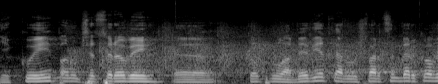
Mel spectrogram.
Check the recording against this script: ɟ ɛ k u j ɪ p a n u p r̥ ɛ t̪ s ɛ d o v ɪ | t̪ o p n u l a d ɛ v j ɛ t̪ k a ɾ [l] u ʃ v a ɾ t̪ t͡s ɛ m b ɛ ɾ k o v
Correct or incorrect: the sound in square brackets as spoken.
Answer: correct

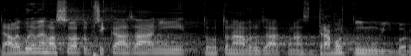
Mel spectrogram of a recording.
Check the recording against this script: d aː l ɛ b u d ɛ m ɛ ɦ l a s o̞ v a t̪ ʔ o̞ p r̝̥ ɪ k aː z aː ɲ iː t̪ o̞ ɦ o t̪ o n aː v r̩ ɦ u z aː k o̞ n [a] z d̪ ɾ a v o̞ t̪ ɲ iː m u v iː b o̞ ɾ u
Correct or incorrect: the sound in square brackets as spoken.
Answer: correct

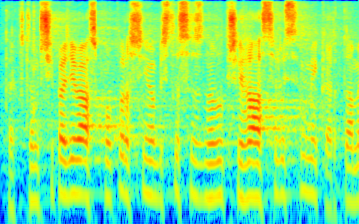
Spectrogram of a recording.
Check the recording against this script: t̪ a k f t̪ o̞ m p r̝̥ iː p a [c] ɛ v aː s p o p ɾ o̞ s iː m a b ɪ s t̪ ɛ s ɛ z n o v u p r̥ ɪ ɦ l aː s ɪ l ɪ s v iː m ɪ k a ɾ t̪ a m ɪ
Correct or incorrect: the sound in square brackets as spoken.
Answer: incorrect: ɟ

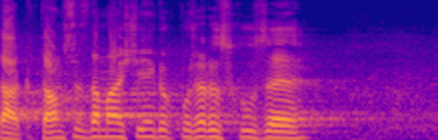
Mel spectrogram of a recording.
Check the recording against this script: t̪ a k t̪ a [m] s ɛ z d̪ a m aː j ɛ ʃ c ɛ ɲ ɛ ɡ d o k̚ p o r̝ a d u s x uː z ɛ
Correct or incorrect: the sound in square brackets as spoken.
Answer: correct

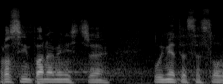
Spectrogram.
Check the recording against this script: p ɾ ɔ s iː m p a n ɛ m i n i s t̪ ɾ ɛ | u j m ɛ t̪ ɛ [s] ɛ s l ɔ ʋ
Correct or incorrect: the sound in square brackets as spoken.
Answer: correct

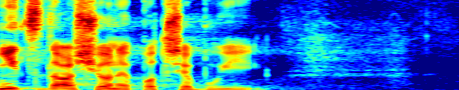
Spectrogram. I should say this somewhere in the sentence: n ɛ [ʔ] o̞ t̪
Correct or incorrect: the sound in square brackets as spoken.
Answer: incorrect: p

